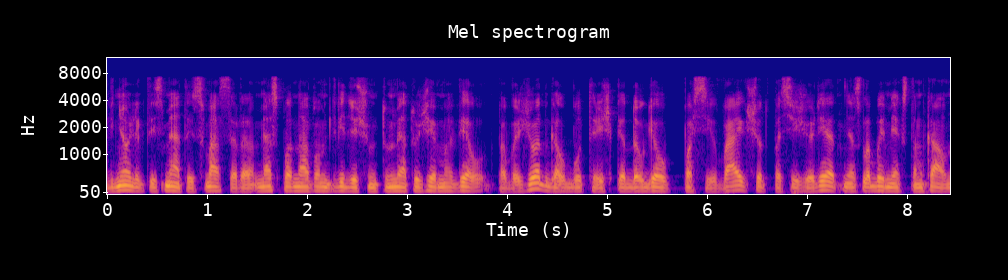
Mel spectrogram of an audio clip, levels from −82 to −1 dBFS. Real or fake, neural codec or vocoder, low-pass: real; none; 7.2 kHz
